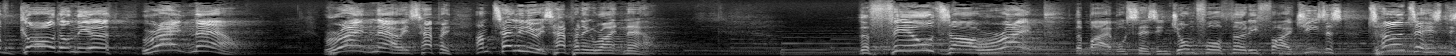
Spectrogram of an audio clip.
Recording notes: preaching at a Church in Thailand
